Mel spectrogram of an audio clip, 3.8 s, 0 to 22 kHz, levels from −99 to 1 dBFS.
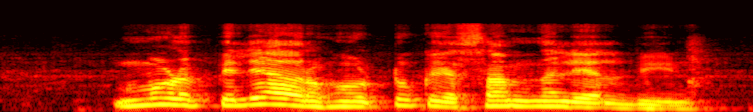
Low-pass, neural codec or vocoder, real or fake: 9.9 kHz; vocoder, 22.05 kHz, 80 mel bands, WaveNeXt; fake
